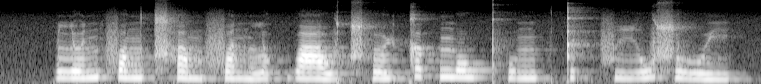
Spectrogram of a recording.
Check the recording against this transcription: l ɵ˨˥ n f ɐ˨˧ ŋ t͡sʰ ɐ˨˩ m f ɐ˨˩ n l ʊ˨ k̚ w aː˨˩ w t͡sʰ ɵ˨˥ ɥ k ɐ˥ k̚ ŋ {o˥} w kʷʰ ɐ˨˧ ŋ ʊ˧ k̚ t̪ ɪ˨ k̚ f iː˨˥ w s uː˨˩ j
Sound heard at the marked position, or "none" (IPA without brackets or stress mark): o˧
